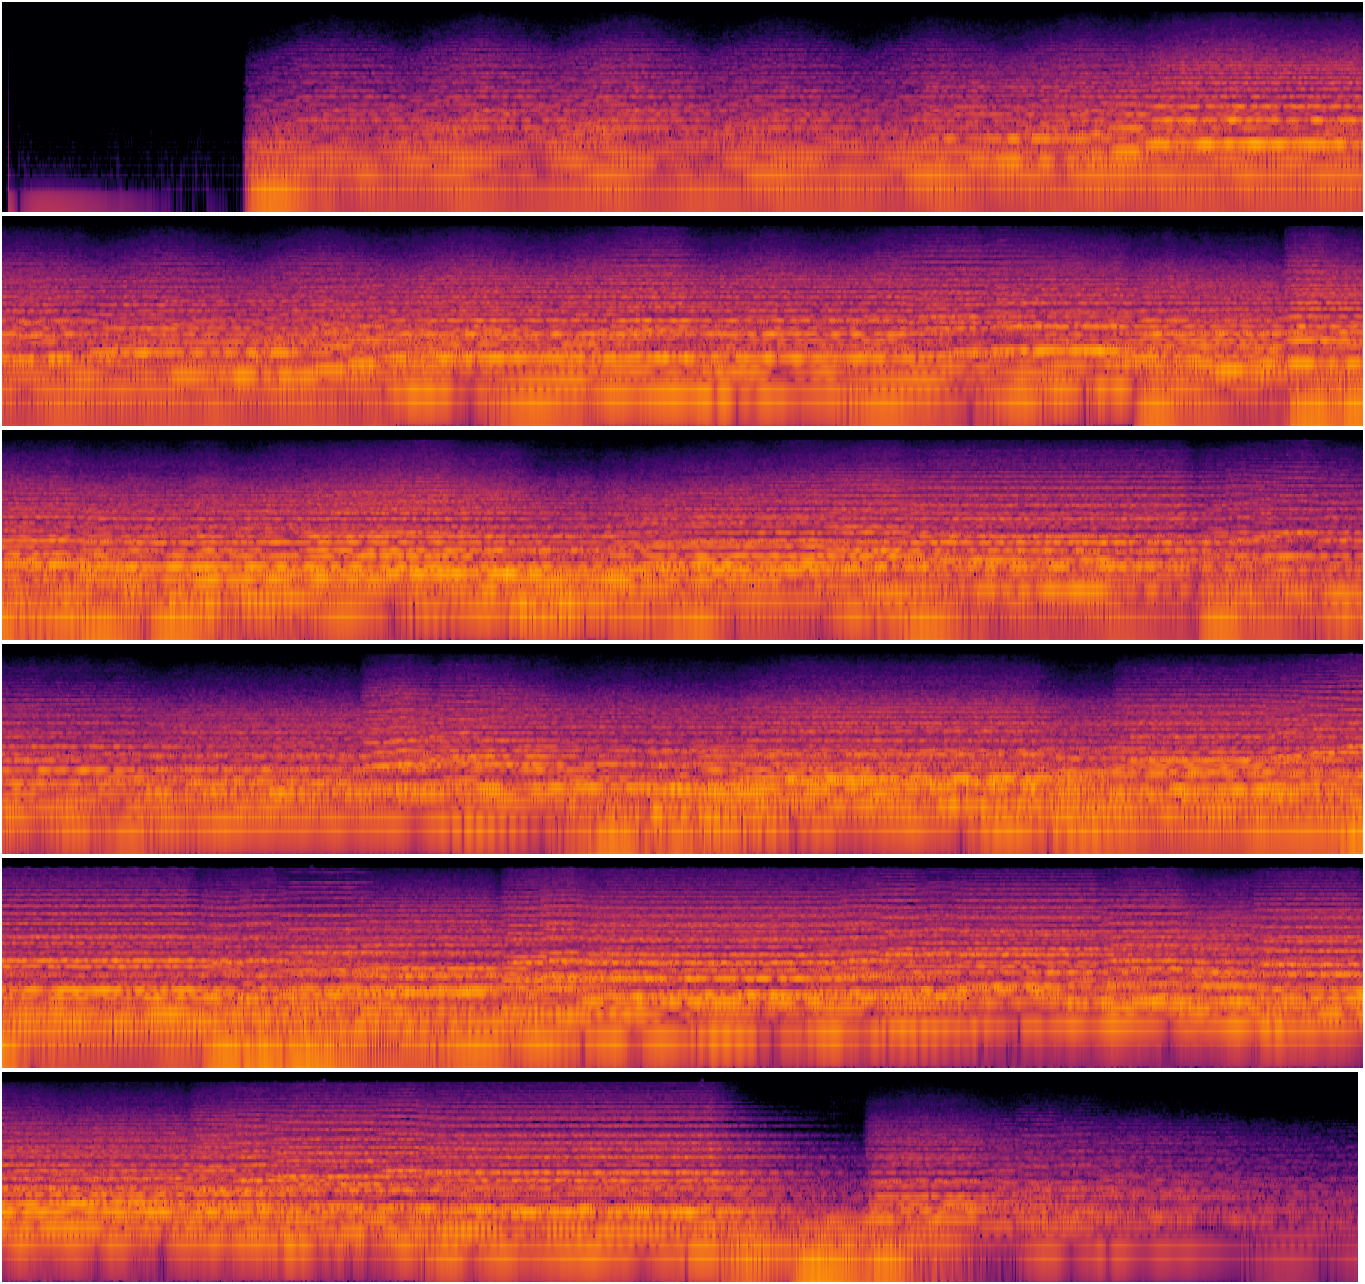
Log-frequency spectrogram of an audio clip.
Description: String Quintet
